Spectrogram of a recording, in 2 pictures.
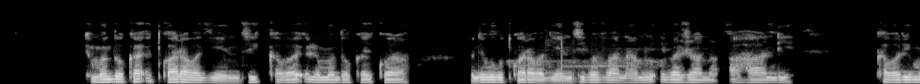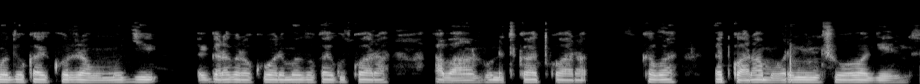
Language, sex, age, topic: Kinyarwanda, male, 18-24, government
